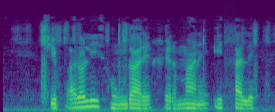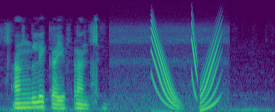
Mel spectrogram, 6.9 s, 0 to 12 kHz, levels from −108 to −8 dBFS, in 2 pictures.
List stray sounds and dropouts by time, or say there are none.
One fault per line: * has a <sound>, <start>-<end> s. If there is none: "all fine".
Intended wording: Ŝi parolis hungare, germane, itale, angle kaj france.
* has a dropout, 2.8-2.9 s
* has a chirp, 5.3-6.2 s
